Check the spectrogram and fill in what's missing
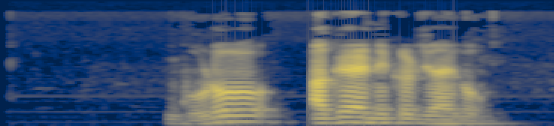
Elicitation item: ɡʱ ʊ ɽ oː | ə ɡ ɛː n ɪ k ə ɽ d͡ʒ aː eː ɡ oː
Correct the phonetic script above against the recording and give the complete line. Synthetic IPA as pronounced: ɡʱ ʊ ɽ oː | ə ɡ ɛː n ɪ k ə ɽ d͡ʒ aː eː ɡ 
